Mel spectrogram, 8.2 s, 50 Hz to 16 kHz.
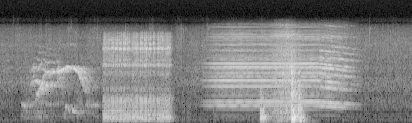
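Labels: From 3.9 to 7.3 seconds, the sound of a siren fades in and then fades out. At 0.4 seconds, someone screams. After that, at 2.0 seconds, you can hear an engine. Next, at 5.2 seconds, a wooden drawer closes loudly.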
